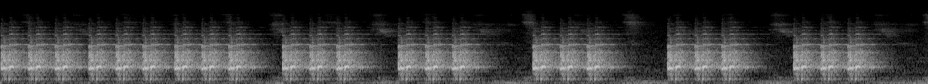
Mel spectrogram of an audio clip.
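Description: Rapid metallic knocking in repeated bursts with short pauses between, the typical rhythmic banging of an MRI scanner.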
